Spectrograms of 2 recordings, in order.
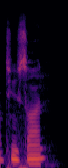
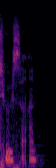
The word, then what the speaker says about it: Tucson: Tucson. You really pronounce that C in there. Tucson. It's just Tucson.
